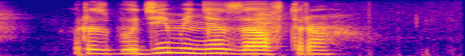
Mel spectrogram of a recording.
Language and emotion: Russian, neutral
